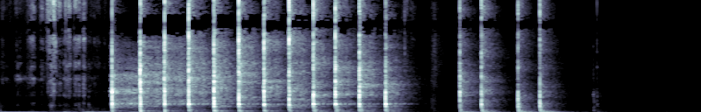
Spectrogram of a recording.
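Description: Mallet knocking a hand-cut wooden box joint together, driving the fingers home: about a dozen sharp, evenly spaced blows at roughly three a second, then a short pause and two quick pairs of blows.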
